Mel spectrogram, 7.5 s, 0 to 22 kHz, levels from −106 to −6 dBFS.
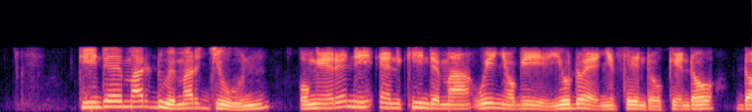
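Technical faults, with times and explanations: Throughout, G.729 codec: the speech has plainly audible coding damage, with a rough, slightly synthetic texture. Nothing above about 3.8 kHz survives, so sibilants and brightness are gone. The sound is rebuilt from a vocal tract filter and a pitch predictor, with only a few pulses per short frame standing in for the true excitation. That sparse model is what roughens the speech, and the sound fits a coder running at around 8 kbit/s.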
